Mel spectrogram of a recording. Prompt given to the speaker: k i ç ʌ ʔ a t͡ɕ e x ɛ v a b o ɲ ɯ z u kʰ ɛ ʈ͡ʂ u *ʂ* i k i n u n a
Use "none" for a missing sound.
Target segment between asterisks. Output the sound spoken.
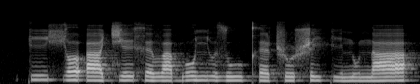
ʂ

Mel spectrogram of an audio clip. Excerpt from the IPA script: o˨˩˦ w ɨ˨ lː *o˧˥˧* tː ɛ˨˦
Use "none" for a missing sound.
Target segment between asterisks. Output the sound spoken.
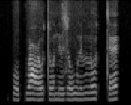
o˧˥˧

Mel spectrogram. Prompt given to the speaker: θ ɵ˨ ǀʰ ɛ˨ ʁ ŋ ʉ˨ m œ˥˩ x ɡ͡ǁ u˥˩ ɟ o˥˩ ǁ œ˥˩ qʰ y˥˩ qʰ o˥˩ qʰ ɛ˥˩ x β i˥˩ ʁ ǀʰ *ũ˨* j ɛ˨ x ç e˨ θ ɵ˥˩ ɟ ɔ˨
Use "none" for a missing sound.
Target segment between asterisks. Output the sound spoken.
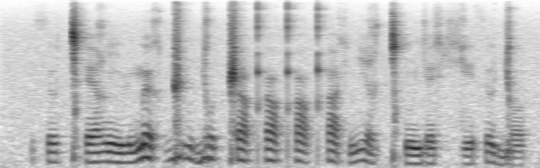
ũ˨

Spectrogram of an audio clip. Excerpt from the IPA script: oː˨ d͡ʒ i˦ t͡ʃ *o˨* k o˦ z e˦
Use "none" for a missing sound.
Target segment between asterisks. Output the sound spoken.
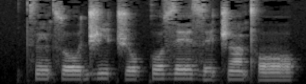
o˨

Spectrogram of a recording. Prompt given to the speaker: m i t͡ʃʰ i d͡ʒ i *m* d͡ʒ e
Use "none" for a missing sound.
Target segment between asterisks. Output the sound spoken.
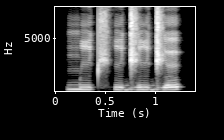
none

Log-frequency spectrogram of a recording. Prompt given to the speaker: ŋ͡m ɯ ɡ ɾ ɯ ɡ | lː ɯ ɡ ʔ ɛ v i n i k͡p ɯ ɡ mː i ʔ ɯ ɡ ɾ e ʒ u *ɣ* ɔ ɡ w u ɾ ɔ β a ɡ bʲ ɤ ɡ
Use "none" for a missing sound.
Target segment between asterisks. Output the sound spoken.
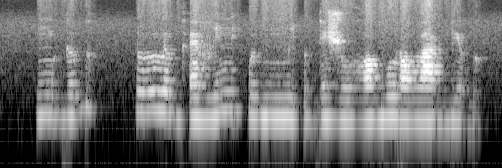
ɣ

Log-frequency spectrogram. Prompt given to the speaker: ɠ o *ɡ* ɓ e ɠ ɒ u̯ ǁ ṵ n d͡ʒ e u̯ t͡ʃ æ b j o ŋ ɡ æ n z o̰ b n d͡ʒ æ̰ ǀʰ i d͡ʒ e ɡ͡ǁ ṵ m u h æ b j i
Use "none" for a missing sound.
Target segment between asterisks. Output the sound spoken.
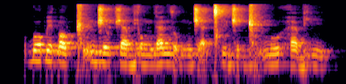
none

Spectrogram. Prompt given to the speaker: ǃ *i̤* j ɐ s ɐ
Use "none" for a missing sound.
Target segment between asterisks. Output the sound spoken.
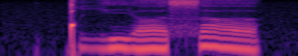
i̤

